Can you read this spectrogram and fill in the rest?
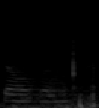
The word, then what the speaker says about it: Gelvin: Gelvin. – Gelvin, G-E-L-V-I-N. Mm-hmm. And Foti is spelled F-O-T-I? – Yes.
